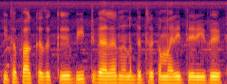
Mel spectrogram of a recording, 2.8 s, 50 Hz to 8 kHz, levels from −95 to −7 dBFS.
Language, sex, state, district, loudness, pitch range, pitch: Tamil, male, Tamil Nadu, Kanyakumari, -18 LUFS, 110-115 Hz, 115 Hz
